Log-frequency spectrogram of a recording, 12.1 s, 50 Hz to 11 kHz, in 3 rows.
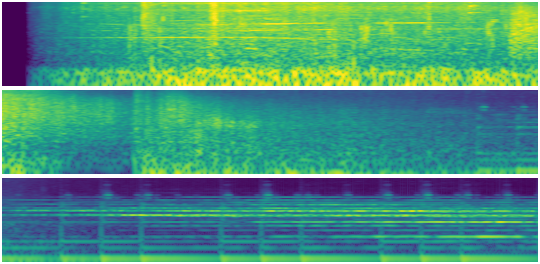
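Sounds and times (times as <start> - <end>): booming impact with low rumble: 0.8 - 8.2.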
